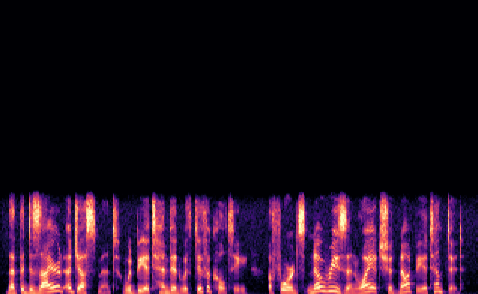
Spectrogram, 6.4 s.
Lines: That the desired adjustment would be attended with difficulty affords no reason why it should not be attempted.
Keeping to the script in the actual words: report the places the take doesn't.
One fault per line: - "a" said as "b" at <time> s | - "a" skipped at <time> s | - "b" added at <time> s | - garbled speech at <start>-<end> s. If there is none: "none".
none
